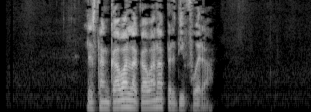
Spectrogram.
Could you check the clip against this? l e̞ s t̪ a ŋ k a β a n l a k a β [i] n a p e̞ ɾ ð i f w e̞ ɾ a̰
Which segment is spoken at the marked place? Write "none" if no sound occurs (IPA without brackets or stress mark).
a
